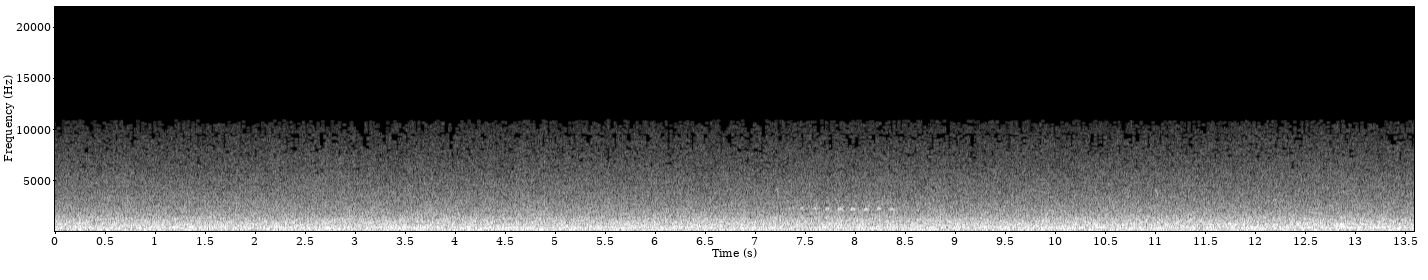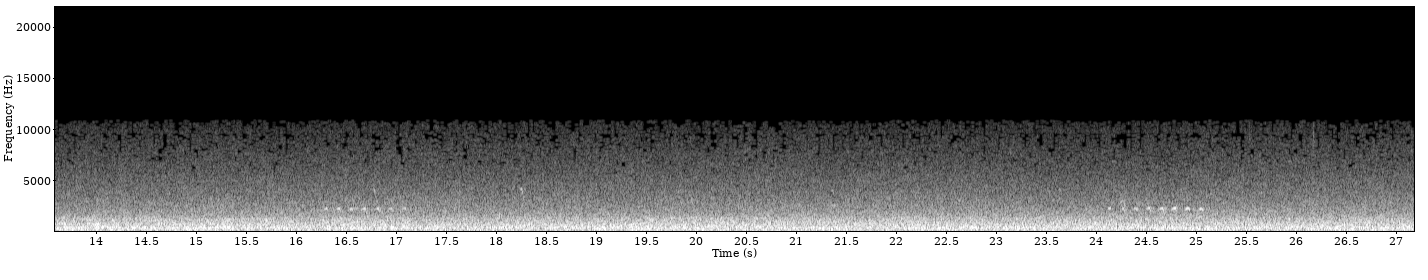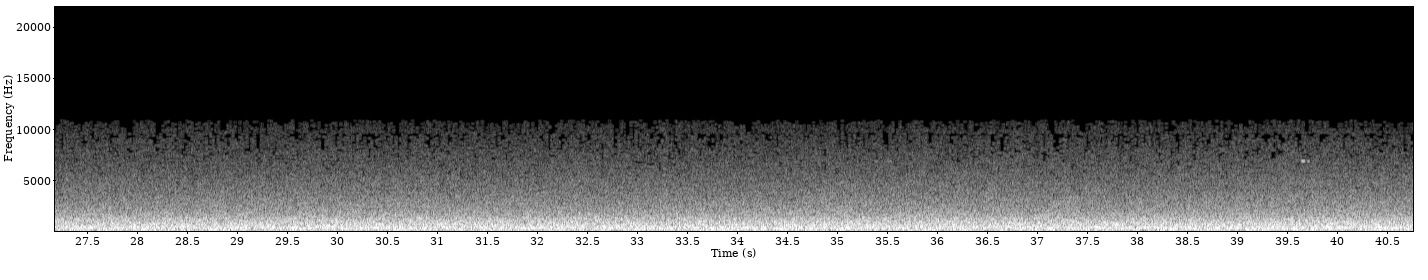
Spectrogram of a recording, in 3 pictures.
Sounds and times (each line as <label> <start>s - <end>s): roaring waterfall 0.0s - 40.7s
birds chirping in the background 15.7s - 18.7s
birds chirping in the background 22.6s - 26.2s
birds chirping in the background 39.0s - 40.7s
